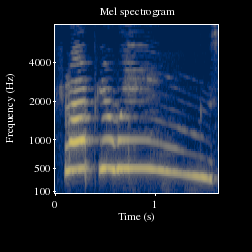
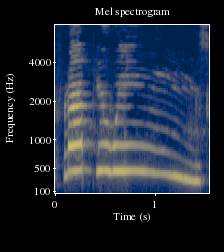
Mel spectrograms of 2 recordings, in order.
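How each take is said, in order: First: Loud urgent call. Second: Drawn-out, slow call of flap your wings. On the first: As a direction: Flap your wings shouted higher and louder, a pause before wings. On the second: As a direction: stretch each word of Flap your wings out slowly. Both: A narrator's reading. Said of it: "called the bird".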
